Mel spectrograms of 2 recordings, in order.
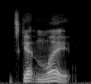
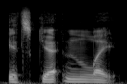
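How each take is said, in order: First: It is spoken fast. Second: It is spoken slowly. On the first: "let's say it faster" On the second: "let's say it slowly to begin with"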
